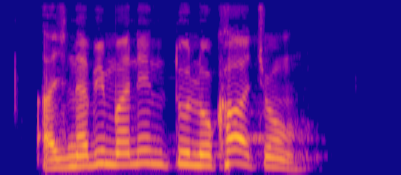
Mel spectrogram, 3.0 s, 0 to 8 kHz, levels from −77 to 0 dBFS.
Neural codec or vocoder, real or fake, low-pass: none; real; 7.2 kHz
